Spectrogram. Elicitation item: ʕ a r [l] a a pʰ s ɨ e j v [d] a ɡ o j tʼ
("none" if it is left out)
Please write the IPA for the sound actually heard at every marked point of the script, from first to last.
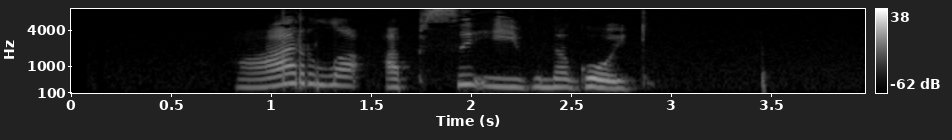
l, n

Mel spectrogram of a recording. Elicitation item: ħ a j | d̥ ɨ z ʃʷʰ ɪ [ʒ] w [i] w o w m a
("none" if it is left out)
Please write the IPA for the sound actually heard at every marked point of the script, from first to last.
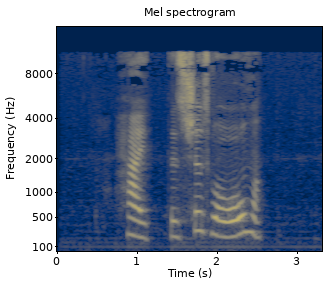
z, a

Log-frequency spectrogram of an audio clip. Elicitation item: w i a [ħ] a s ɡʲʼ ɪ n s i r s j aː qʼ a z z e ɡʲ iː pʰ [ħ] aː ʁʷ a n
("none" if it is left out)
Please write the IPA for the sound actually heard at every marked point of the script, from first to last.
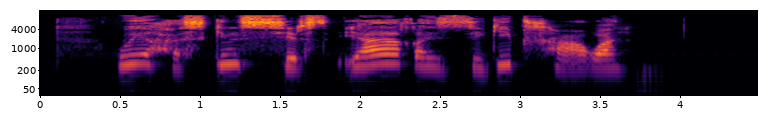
ħ, ʂ

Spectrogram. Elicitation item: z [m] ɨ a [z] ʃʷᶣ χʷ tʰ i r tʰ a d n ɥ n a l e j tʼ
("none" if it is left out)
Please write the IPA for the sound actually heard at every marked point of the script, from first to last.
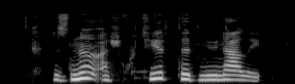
n, none

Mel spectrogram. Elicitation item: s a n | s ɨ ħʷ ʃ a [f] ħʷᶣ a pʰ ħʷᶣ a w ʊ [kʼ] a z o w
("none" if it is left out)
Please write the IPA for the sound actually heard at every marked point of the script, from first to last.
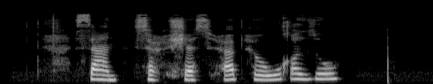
s, qʼ

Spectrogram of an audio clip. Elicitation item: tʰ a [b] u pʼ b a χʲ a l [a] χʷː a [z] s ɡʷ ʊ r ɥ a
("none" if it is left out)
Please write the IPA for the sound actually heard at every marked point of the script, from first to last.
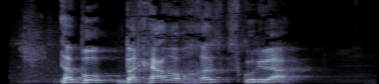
b, a, z

